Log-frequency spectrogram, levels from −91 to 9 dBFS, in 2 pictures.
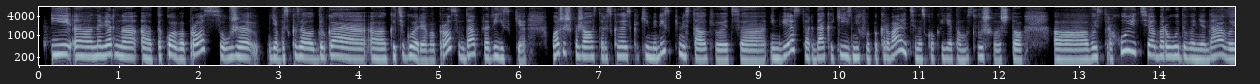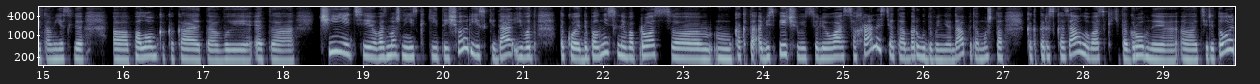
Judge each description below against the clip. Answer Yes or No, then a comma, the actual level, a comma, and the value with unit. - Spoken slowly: No, average, 150 wpm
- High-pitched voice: Yes, high, 205 Hz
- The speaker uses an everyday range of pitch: Yes, average, 3.1 semitones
